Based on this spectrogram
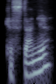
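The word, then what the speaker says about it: Castagne: well pick up timothy here's the pronunciation castanya yes i think i think that's about right i'll give you that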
